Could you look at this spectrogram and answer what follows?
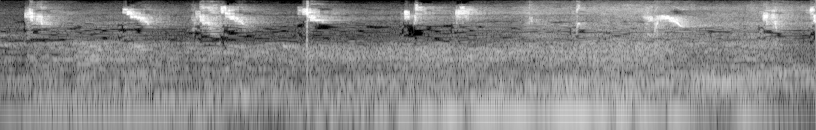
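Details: Sunbird, locally called kolibri ninja, used as song material for magpie-robins: short, sharp, very high downward-slurred chips about twice a second, set against a steady low hum.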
